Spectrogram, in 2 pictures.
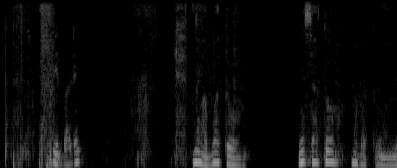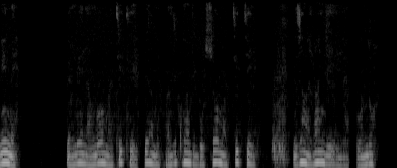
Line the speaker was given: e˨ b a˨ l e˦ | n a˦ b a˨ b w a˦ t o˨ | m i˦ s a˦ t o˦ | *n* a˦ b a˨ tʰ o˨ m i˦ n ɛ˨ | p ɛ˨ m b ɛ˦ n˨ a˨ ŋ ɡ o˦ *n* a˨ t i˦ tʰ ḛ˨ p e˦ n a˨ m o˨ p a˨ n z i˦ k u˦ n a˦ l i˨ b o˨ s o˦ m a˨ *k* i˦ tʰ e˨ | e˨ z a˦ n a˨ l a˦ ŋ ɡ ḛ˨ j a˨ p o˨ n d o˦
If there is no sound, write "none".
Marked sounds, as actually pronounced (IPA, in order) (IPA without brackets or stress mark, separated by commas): n, m, t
